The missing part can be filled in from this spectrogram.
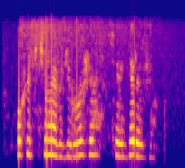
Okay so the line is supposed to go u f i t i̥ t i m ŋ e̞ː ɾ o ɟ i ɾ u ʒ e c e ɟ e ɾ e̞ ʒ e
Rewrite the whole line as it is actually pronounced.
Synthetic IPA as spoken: u f i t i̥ c i m ŋ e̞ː ɾ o ɟ i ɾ u ʒ e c e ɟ e ɾ e̞ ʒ e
